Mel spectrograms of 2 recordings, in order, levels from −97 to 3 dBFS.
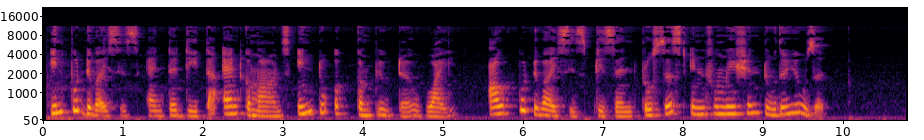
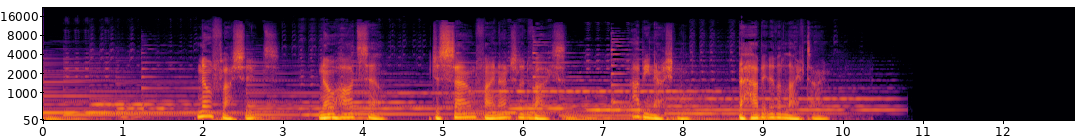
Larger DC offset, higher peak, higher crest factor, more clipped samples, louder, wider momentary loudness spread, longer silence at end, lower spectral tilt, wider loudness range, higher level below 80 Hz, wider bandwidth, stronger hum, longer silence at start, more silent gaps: neither; second, -6 dBFS vs -2 dBFS; about the same, 18 dB vs 20 dB; neither; second, -25 LUFS vs -20 LUFS; second, 10 LU vs 17 LU; second, 0.7 s vs 2.2 s; second, -5 dB/octave vs -6.5 dB/octave; second, 2 LU vs 5 LU; second, -56 dBFS vs -30 dBFS; about the same, 11.5 kHz vs 11.5 kHz; neither; about the same, 0.05 s vs 0 s; neither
